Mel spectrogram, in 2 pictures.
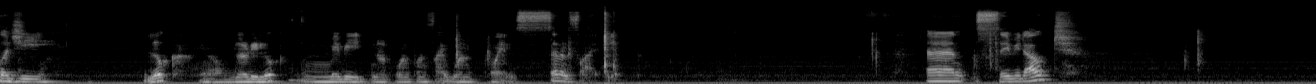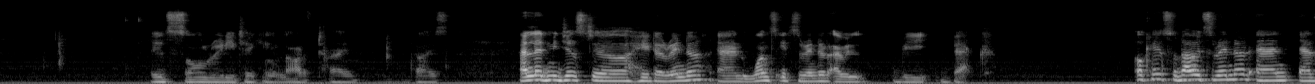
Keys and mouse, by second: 3.2 click, 6.3 middle click, 7.4 click, 10.2 ctrl+s, 12.1 ctrl+s, 16.5 z.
